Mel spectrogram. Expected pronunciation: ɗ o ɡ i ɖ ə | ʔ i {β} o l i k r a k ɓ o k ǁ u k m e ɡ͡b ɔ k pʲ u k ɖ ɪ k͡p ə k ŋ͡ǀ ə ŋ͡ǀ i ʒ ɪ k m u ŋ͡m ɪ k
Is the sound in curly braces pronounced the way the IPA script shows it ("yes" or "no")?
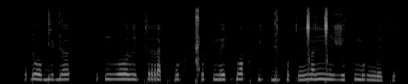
yes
